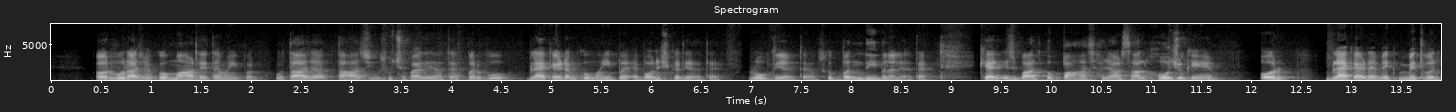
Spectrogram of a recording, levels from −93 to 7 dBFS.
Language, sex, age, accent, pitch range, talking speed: Hindi, male, 20-39, native, 115-140 Hz, 235 wpm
